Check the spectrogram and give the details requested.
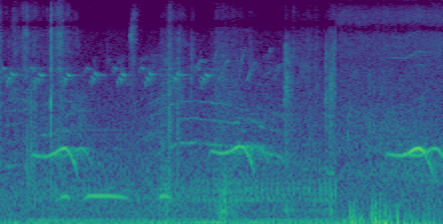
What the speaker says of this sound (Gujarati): કોયલ છે તે બોલતે લઈએ મીઠો અવાજ આવે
